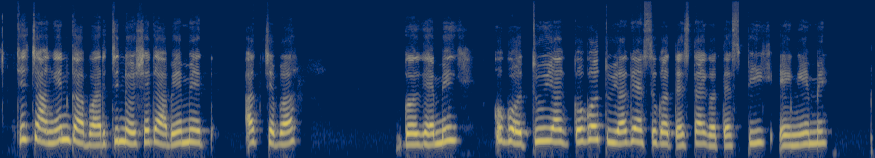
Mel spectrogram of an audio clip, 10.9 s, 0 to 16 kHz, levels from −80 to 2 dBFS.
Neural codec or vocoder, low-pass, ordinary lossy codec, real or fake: vocoder, 44.1 kHz, 128 mel bands, Pupu-Vocoder; 14.4 kHz; Opus, 24 kbps; fake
